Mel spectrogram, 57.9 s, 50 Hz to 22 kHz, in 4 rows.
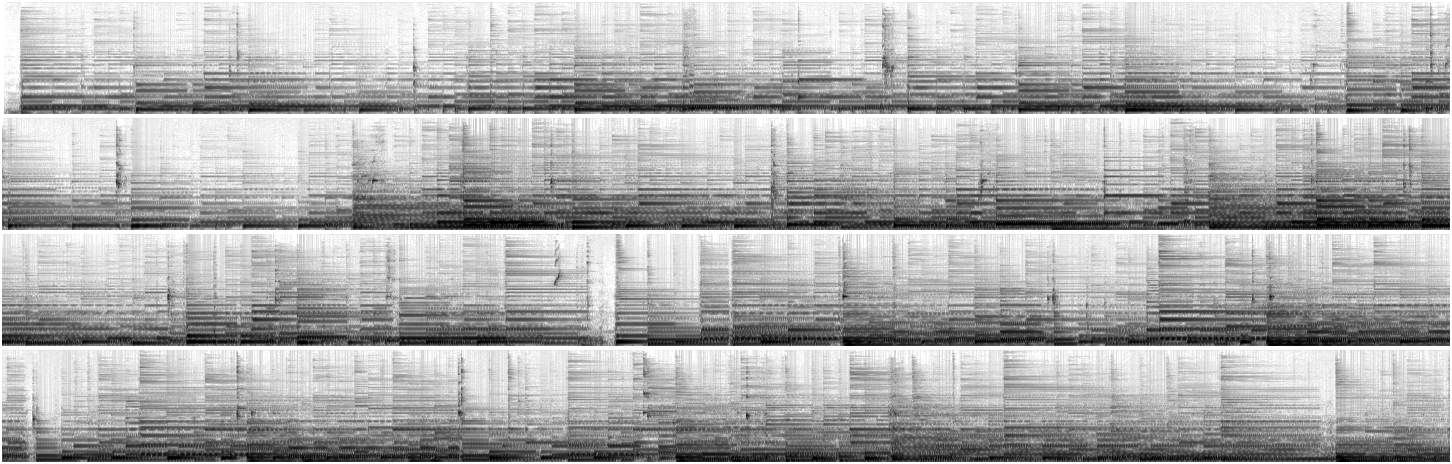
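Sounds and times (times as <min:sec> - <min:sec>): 
Claxton EMC Brazilian rosewood guitar: 0:00.0 - 0:57.9.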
